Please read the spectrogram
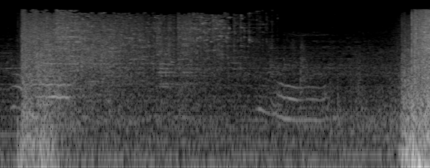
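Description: Window glass shattering as a body crashes through it: a sudden loud burst just after the start that dies away over about a second.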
